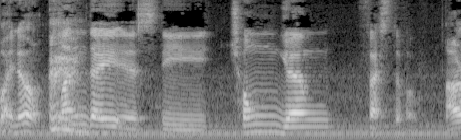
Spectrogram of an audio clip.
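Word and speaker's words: 重陽: to pronounce that again say chongyong Festival Chong Yong not Yong chongyong Festival chongyong yeah it's not Jong chongyong is different Jong is central government oh okay yeah you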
